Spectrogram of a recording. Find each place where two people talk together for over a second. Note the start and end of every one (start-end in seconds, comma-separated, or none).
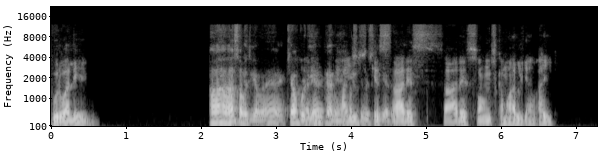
3.4-4.9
